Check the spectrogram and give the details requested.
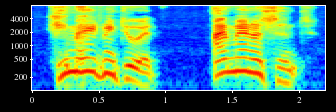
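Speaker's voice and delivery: high, loud desperate plea; pleading. Acted. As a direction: beg to be believed. Boy pleading, voiced high.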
